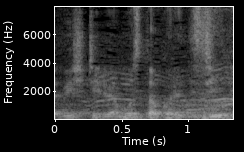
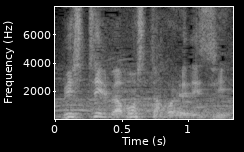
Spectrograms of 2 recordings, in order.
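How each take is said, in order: First: Said in the usual way. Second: Loud, forceful declaration; emphatic shout. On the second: Acted. God tells Musa of the rain, shouted proclamation. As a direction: shout the announcement out. God's answer repeated forcefully.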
